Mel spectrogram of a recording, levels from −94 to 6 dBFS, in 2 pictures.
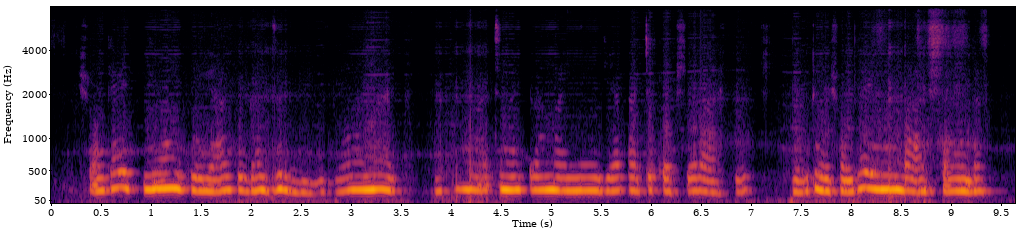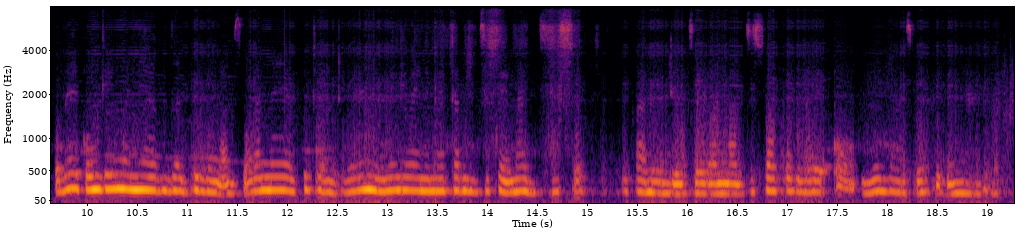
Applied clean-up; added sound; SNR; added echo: neural separator model SepFormer DNS4.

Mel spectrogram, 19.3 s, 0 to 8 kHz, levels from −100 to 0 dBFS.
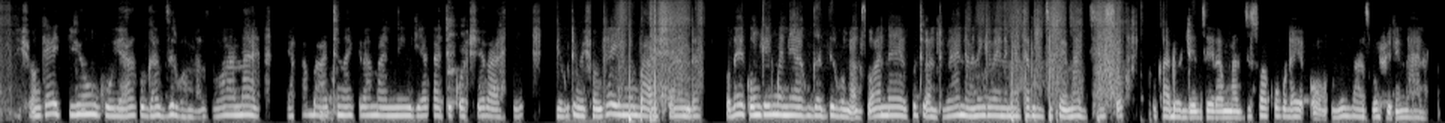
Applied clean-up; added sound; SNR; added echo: none; none; none; none.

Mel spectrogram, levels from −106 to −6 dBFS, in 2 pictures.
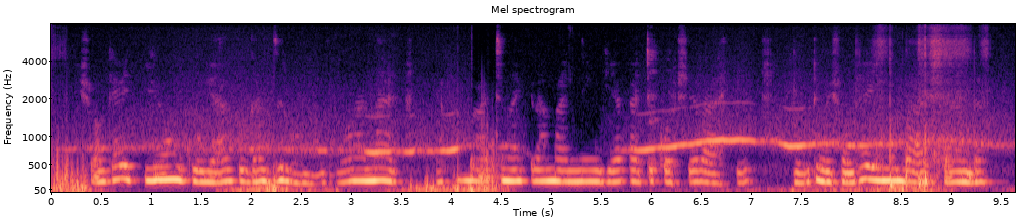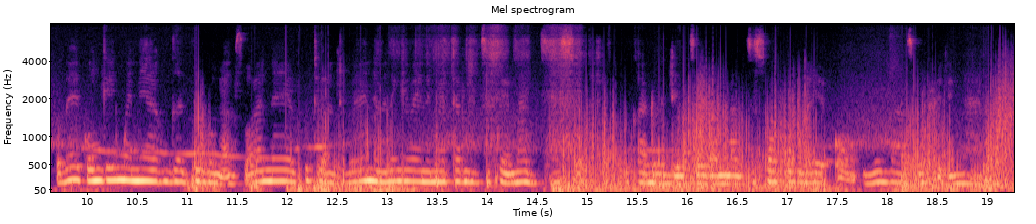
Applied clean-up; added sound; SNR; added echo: none; Wind; 8 dB; reverberation time 0.2 s.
